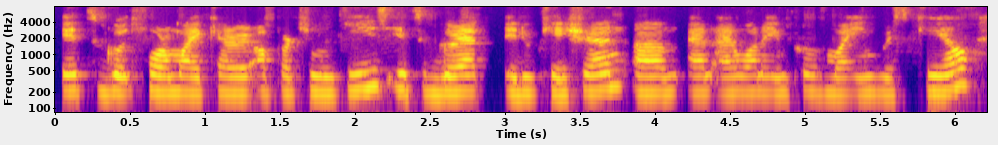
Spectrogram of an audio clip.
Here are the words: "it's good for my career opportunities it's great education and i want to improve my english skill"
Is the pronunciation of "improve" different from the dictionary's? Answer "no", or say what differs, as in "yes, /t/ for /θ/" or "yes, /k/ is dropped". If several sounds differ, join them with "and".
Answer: no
